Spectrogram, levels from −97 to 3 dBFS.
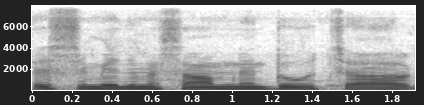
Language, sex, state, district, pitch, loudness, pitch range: Hindi, male, Chhattisgarh, Raigarh, 165 Hz, -27 LUFS, 160-170 Hz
